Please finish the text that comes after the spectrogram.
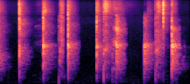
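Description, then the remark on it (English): Scattered hand claps from a small group, a dozen or so sharp bursts in uneven clusters with brief gaps between, fairly loud and with no one talking, applauding the girls' tennis team seniors after they are introduced. “I was waiting for everyone to clap.”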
